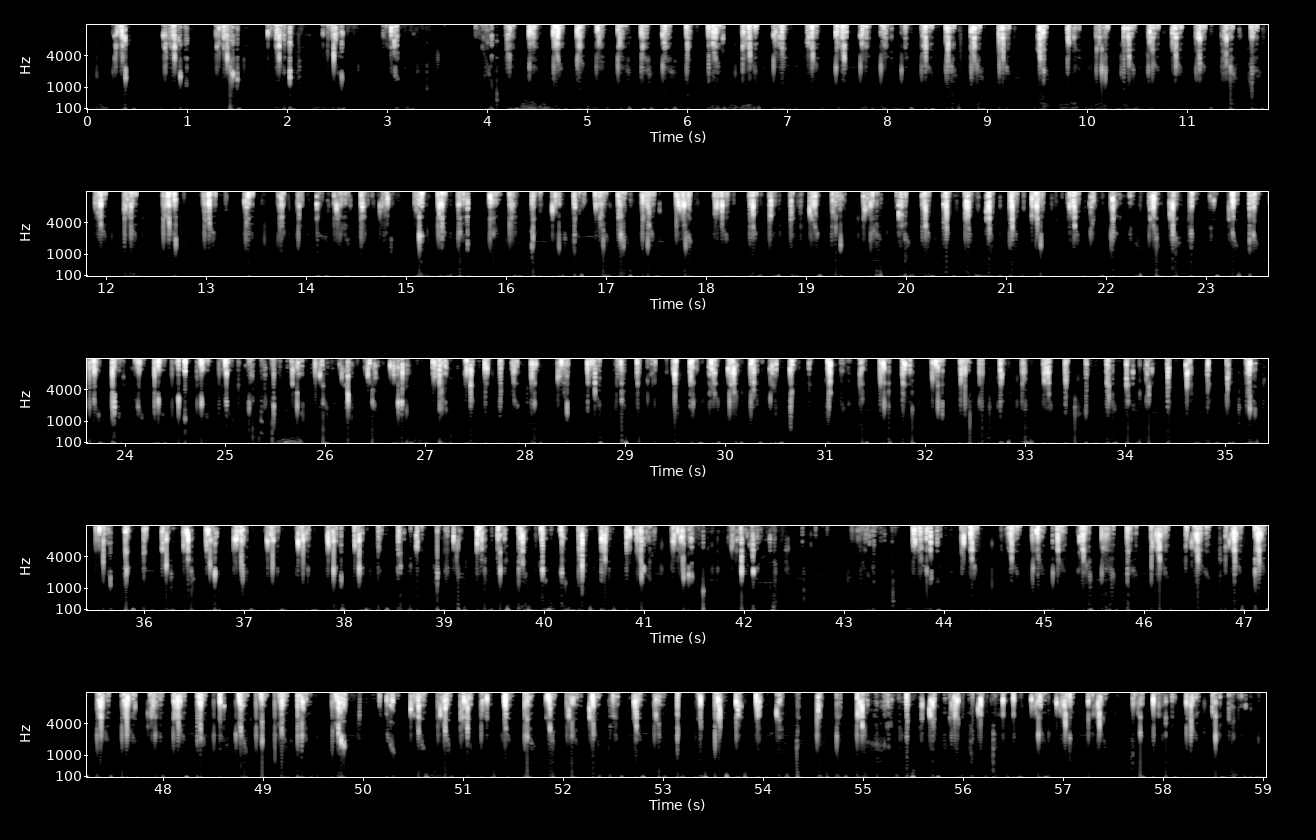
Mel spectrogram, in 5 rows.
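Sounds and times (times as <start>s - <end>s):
wet mouth clicks and smacks: 0.0s - 59.0s.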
